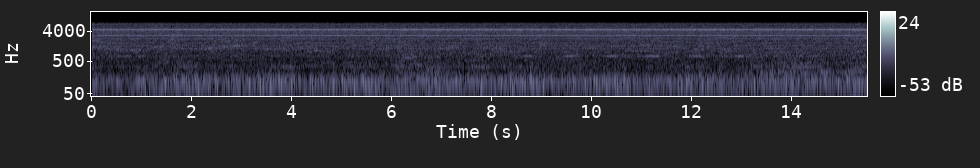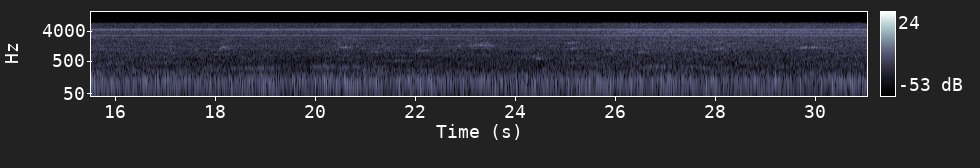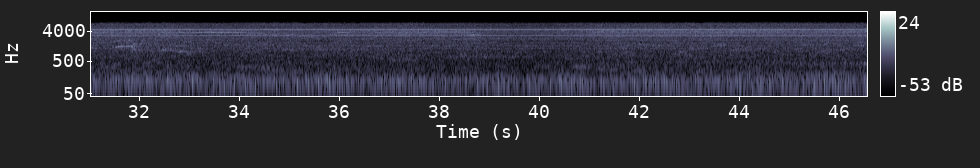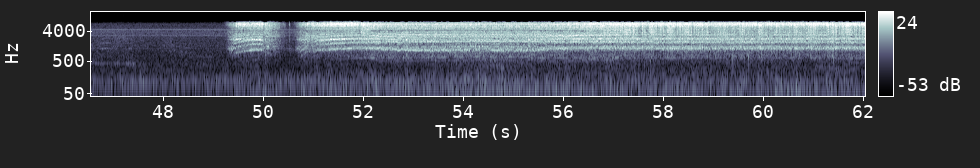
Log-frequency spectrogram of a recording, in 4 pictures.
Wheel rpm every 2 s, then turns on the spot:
0, 0, 0, 0, 0, 0, 0, 0, 0, 0, 0, 0, 0, 0, 0, 0, 0, 0, 0, 0, 0, 0, 0, 0, 40, 110, 160, 160, 160, 170, 160.
none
